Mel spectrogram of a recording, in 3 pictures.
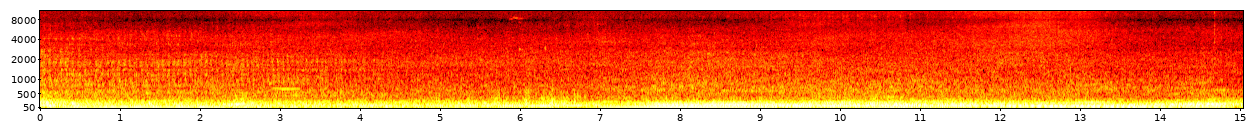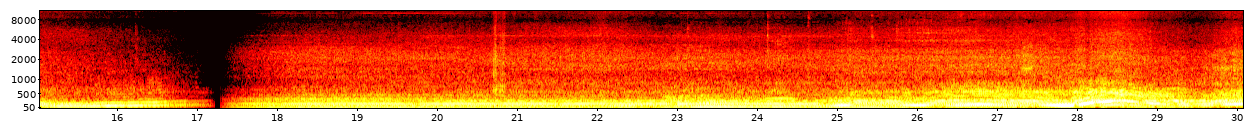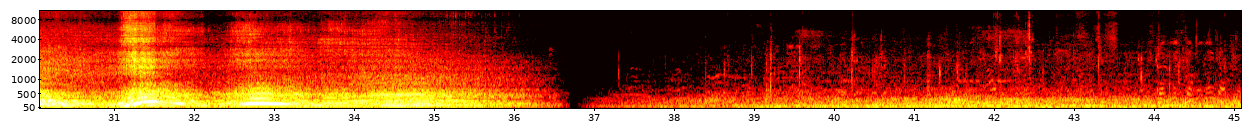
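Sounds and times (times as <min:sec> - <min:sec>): sports car engine revving: 0:18.1 - 0:36.3.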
